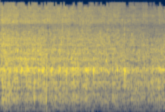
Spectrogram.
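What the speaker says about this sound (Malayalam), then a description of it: "കടുക് ഇങ്ങനെ ഇനി ചീറ്റിക്കൊണ്ടിരിക്കുന്ന കടുകും ഉണ്ട്." Mustard seeds and curry leaves sputtering in hot oil on a gas stove, a dense continuous sizzle with small pops scattered throughout, close and fairly loud.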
